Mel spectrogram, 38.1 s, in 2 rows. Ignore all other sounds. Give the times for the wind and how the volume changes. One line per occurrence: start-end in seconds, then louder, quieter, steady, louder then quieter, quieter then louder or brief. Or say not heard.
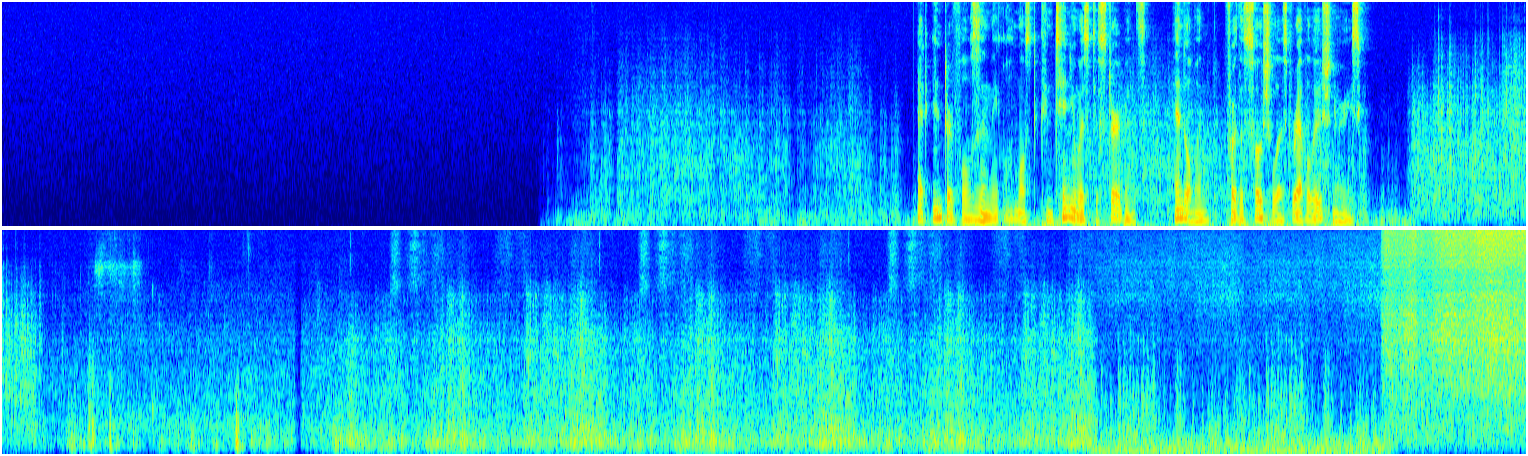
6.7-38.0 louder.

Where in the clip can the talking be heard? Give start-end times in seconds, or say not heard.
11.4-17.0.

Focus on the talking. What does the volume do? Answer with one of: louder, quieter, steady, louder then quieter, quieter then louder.
steady.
